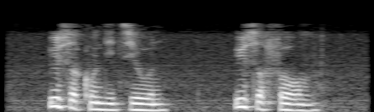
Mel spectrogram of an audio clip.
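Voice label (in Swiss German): "usserkondition", Alsatian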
